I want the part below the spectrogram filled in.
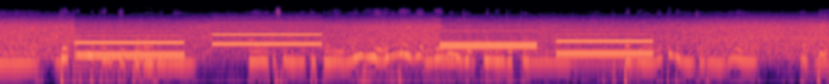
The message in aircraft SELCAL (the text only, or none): AK-JS GJ-BL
